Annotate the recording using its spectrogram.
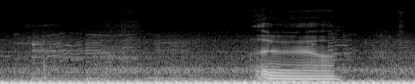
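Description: Harley-Davidson Road Glide's V-twin engine running at low revs with an even, fast low pulse while the bike rolls slowly. A brief held voice note sounds over it about two and a half seconds in.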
